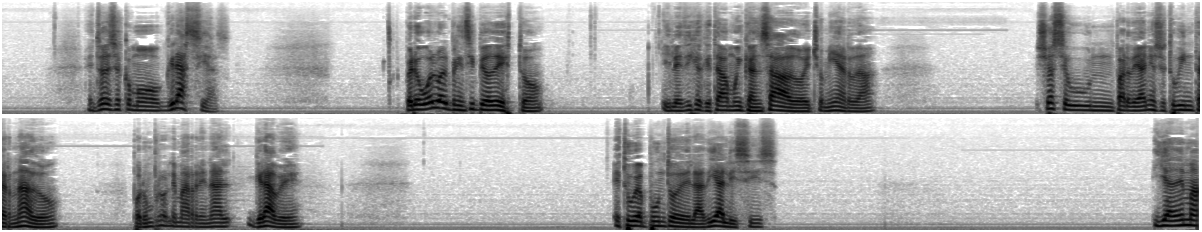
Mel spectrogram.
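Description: A man speaks close into a microphone, calmly, in short bursts with pauses.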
